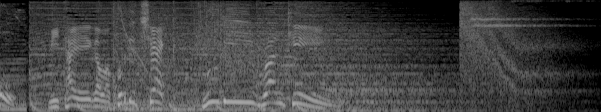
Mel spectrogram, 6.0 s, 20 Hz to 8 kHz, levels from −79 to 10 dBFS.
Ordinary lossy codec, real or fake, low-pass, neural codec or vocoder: none; real; none; none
